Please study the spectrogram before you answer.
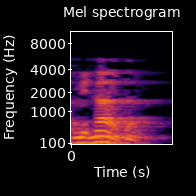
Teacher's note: يقول الإمام الشاطبي رحمه الله تعالى مع الزخرف يقصر بعد فتح وساكن مهادا ثوى، أي قرأ الكوفيون لفظ مهدا بالقصر أي بحذف الألف بعد الهاء مع فتح الميم وسكون الهاء كما نطق، وقرأ الباقون بكسر الميم وفتح الهاء وإثبات ألف بعدها هكذا مهادا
